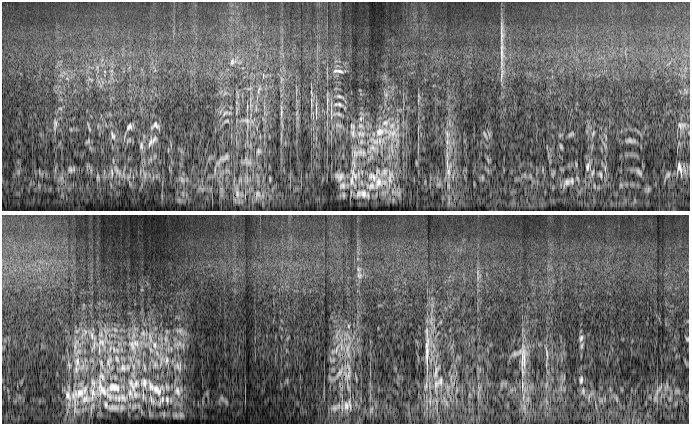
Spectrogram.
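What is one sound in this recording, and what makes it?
A crowd of spectators talks and calls out outdoors.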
